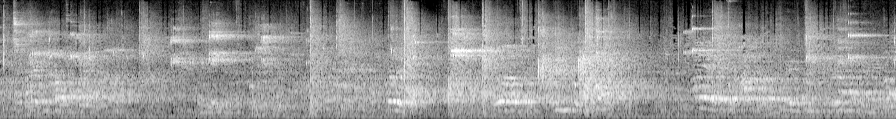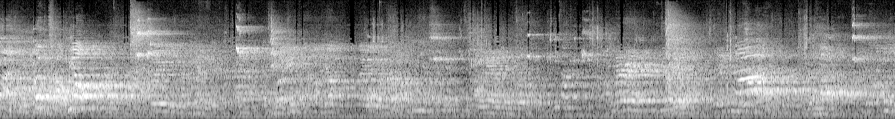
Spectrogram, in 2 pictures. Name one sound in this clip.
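Shoes squeak on a hard court in a large echoing hall.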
